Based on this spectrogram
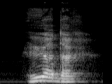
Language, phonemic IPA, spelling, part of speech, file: Dutch, /ˈhyrdər/, huurder, noun, Nl-huurder.ogg
- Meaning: 1. hirer, renter (one who hires something) 2. tenant (of real estate, notably a home or room or apartment)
